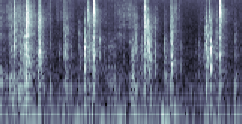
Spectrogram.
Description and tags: Opening Package
Opening a package of wet wipes.
FX, Package, Small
